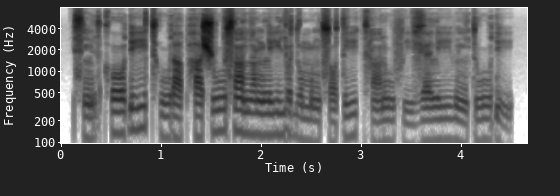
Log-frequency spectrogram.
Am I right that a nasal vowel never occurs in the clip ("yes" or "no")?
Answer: no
